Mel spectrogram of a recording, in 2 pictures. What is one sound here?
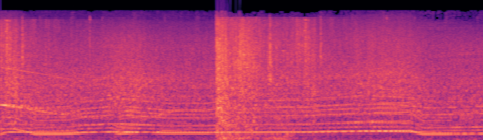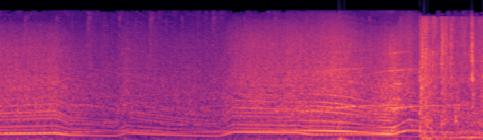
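A monster truck engine revs and roars, rising and falling in pitch.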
